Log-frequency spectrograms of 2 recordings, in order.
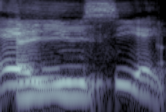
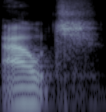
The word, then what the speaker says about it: Auch: Oh, is it A-U-C-H. Ah, yeah. Auch. I always thought that was pronounced ouch. No.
